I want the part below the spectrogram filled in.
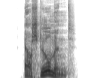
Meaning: present participle of erstürmen
- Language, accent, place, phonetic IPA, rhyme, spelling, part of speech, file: German, Germany, Berlin, [ɛɐ̯ˈʃtʏʁmənt], -ʏʁmənt, erstürmend, verb, De-erstürmend.ogg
